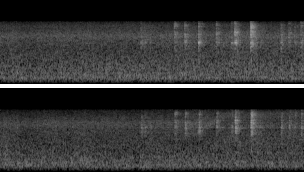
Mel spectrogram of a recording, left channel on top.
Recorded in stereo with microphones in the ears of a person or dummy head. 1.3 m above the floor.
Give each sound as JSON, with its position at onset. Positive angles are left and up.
{"t": 1.4, "sound": "typing on a keyboard", "side_deg": 50, "distance_m": 1.5}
